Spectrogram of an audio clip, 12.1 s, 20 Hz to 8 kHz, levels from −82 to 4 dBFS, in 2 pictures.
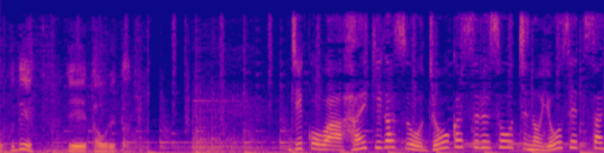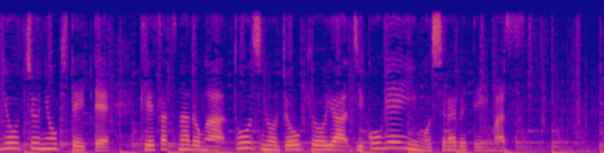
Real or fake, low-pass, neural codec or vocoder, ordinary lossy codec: real; 7.2 kHz; none; none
